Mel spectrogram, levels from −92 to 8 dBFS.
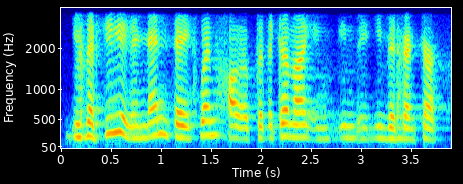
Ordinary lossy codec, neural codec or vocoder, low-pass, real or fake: none; codec, 16 kHz, 0.5 kbps, FunCodec, trained on Chinese and English, 25 frames a second; 3.6 kHz; fake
